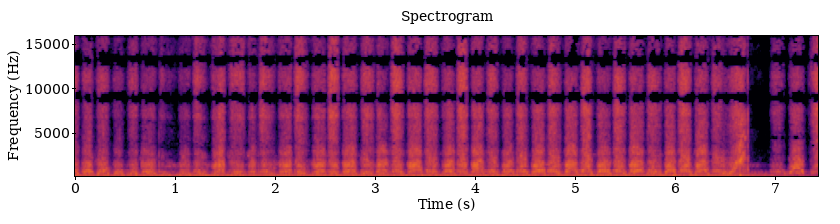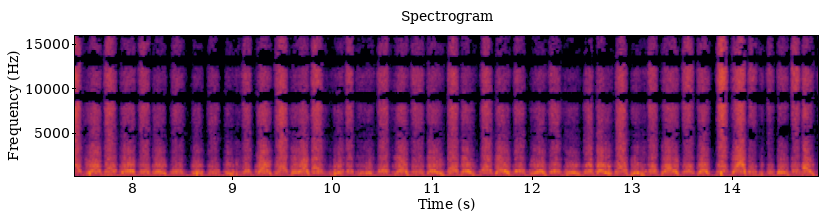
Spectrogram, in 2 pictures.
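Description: Long nails scratch and rub back and forth across a black carbon-fiber weave panel with screws at its corners, making a steady stream of rapid, dry, raspy strokes over a low background rumble. Around the seven-second mark the scratching pauses briefly, then resumes with a slightly thinner, grittier texture.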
